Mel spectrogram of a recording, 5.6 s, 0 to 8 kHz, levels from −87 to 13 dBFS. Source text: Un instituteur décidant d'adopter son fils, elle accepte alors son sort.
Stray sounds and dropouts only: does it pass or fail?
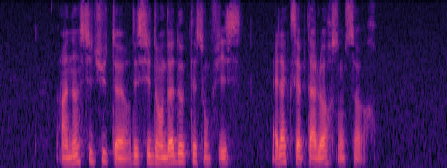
pass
